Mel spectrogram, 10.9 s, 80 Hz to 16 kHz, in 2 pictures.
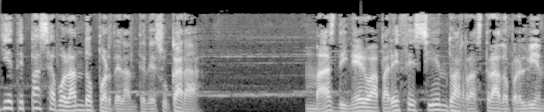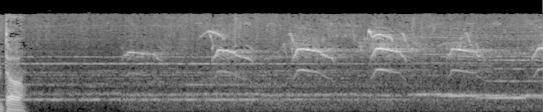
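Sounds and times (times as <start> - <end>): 
speech: 0.0 - 2.2, 3.0 - 5.8
bird of prey screaming in the sky: 6.7 - 10.8.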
